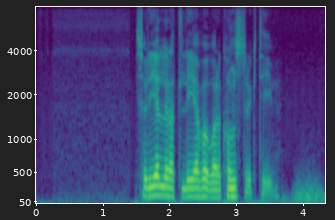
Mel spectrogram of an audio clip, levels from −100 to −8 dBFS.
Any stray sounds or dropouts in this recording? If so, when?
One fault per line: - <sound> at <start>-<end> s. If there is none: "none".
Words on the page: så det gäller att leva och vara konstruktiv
none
